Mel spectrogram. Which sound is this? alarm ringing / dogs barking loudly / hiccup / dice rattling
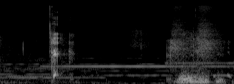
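hiccup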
